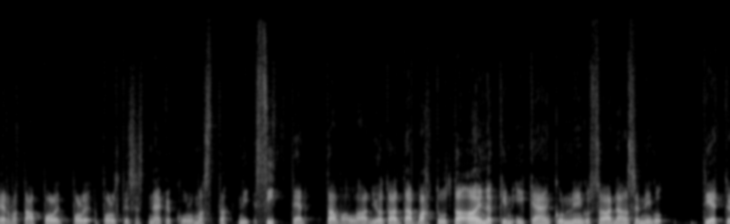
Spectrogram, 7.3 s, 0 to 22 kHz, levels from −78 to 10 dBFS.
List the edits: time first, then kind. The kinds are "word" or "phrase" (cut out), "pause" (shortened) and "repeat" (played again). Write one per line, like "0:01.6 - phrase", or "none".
0:02.3 - pause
